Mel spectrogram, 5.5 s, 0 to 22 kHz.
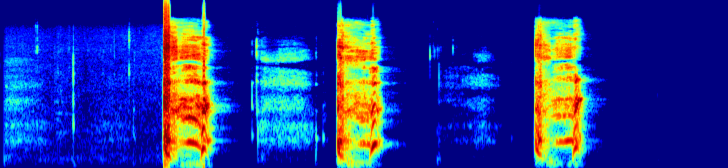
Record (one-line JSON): {"three_cough_length": "5.5 s", "three_cough_amplitude": 32768, "three_cough_signal_mean_std_ratio": 0.26, "survey_phase": "beta (2021-08-13 to 2022-03-07)", "age": "45-64", "gender": "Female", "wearing_mask": "No", "symptom_none": true, "smoker_status": "Never smoked", "respiratory_condition_asthma": false, "respiratory_condition_other": false, "recruitment_source": "REACT", "submission_delay": "1 day", "covid_test_result": "Negative", "covid_test_method": "RT-qPCR", "influenza_a_test_result": "Negative", "influenza_b_test_result": "Negative"}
